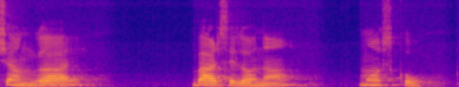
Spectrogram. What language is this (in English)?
Konkani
